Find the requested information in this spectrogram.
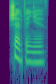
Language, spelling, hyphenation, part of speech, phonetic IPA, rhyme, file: Hungarian, serpenyő, ser‧pe‧nyő, noun, [ˈʃɛrpɛɲøː], -ɲøː, Hu-serpenyő.ogg
- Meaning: frying pan, skillet (long-handled, shallow pan used for frying food)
